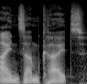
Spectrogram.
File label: german, spoken vocals; Techno Trance Essentials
